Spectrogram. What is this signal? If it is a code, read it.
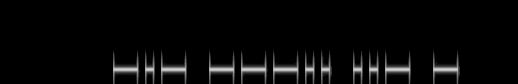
Morse code, heard as a keyed tone, about 15 wpm, 700 Hz. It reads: K8UT
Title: Easy Call Signs Repeated 3x - 15wpm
